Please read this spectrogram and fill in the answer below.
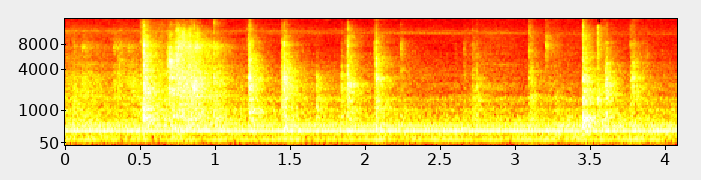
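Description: Steady hum inside an elevator cab, with a scatter of light clicks from the car-call buttons being pressed.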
